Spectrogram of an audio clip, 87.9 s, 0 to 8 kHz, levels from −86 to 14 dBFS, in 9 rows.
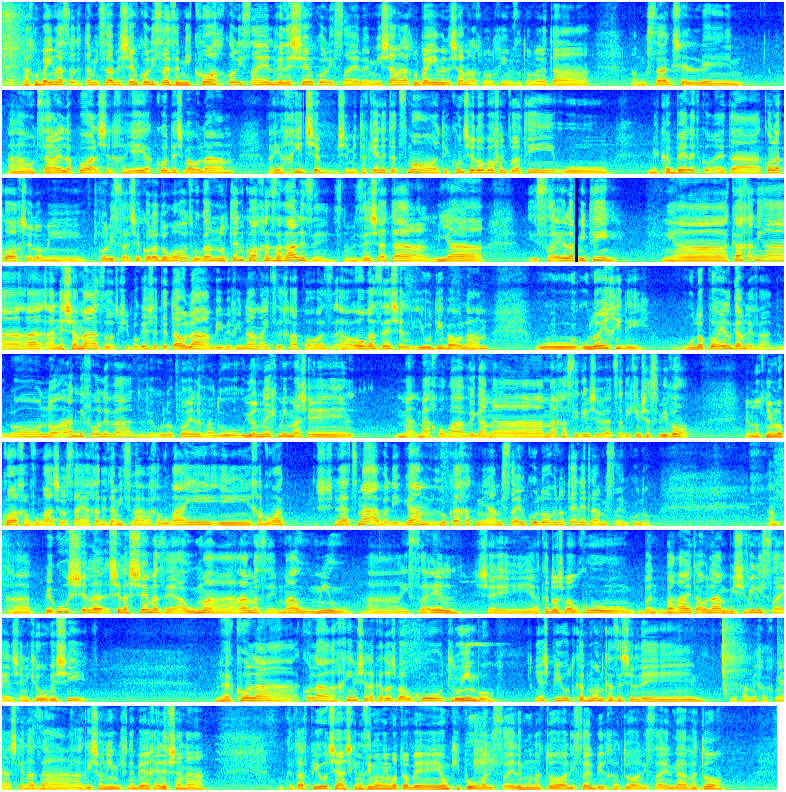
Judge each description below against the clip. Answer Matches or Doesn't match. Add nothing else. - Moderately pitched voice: Matches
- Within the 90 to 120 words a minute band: Doesn't match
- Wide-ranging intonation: Doesn't match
